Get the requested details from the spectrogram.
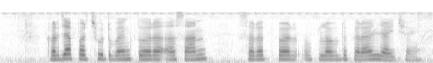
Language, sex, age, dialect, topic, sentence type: Magahi, male, 18-24, Western, banking, statement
